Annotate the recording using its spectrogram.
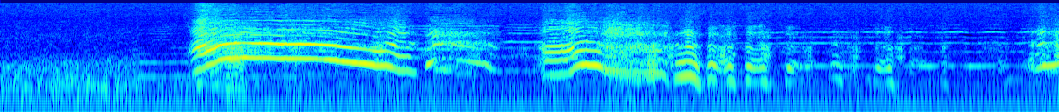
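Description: A young woman laughs loudly and shrilly, close by.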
